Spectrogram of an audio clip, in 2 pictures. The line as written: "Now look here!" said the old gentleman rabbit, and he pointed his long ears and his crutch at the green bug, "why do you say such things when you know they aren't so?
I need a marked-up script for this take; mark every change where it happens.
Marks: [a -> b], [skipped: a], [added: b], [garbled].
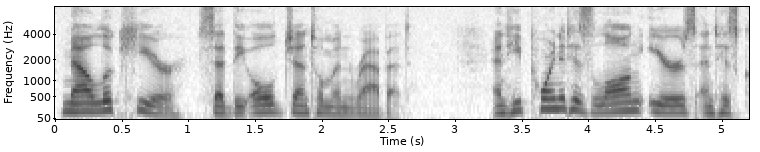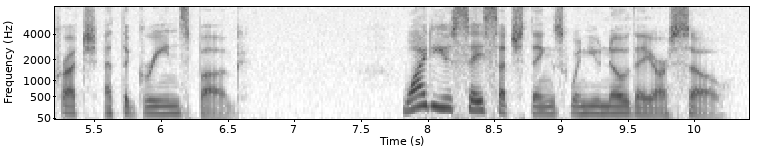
"Now look here!" said the old gentleman rabbit, and he pointed his long ears and his crutch at the [green -> greens] bug, "why do you say such things when you know they [aren't -> are] so?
